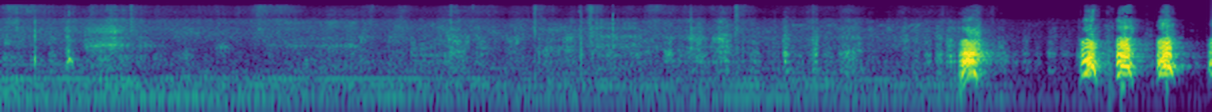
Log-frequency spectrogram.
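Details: After several seconds of low background hum with faint sounds, German Shepherds break into loud barking: one bark, a short gap, then four quick barks in succession.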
